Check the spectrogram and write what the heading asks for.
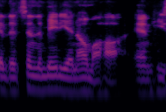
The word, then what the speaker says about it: Omaha: by the way uh you didn't pronounce that correctly it's omaha oh thank you very much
